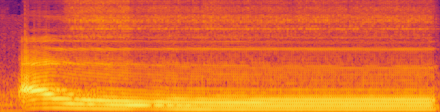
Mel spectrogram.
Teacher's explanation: karakteristik desisnya untuk huruf Zai itu seperti sengatan lebah Nah itu harus jelas e sengatannya ya desis desis desisan lebahnya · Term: sofir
